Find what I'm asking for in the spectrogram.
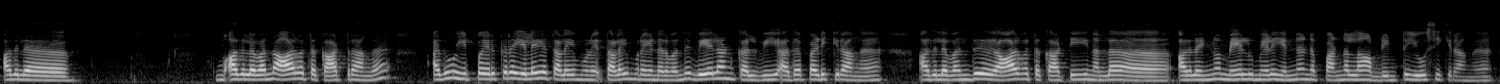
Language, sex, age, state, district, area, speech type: Tamil, female, 30-45, Tamil Nadu, Chennai, urban, spontaneous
